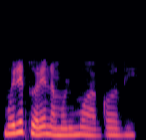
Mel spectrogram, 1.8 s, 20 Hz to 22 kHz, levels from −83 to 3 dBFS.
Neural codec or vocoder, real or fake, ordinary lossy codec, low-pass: none; real; Opus, 24 kbps; 3.6 kHz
